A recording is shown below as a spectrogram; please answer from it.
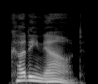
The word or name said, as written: cutting out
